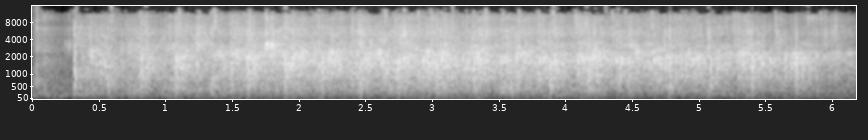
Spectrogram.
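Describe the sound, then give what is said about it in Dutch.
A church audience breaks into sustained applause thanking those who took part in the service, dense overlapping clapping that rises quickly and holds steady and loud for several seconds, with no voices standing out. “Mijn applaus hebben jullie en dat van de gemeente ook, denk ik.”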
